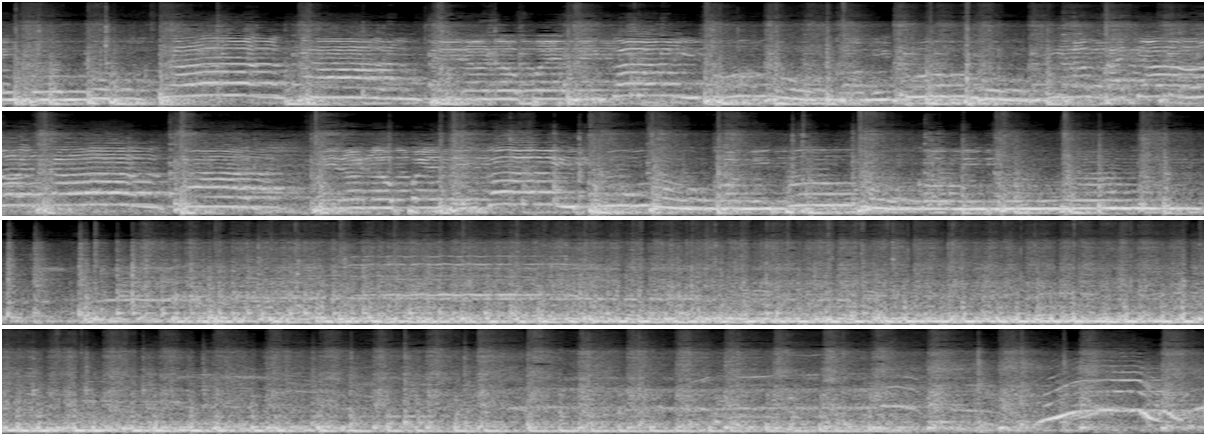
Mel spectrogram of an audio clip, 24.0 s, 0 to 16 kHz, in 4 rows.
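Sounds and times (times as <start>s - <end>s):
drums beating fast rhythm: 0.0s - 24.0s.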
